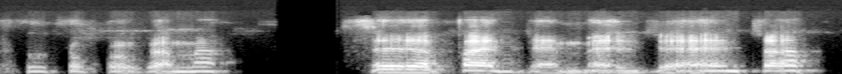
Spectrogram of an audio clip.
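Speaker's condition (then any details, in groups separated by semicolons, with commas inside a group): Amyotrophic lateral sclerosis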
